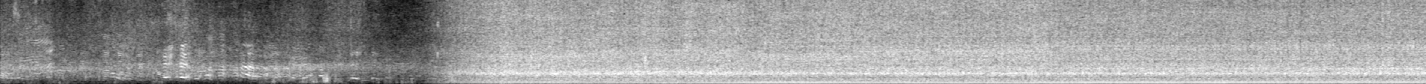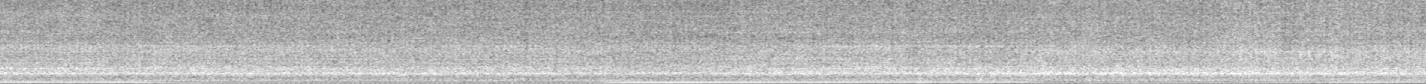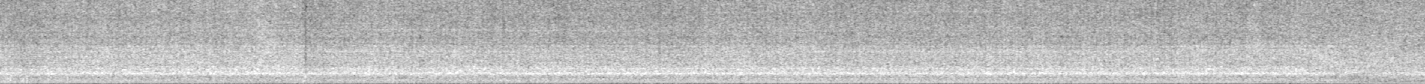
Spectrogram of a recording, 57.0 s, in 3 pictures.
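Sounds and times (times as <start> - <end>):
car engine drone: 0.0 - 57.0
road and wind noise: 0.0 - 57.0.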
